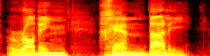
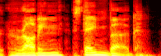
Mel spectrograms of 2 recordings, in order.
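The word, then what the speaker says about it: Robin Stjernberg: 今天的 Metro Extra 这位歌手来自瑞典，如果按照严格的瑞典语的发音来读他的名字呢，他叫做 Robin Hambali，如果按照英文的发音规则，他就是 Robin Steinberg，差这么多哈。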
